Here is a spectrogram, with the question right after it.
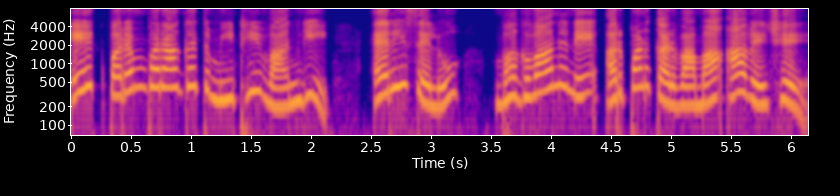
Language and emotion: Gujarati, neutral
